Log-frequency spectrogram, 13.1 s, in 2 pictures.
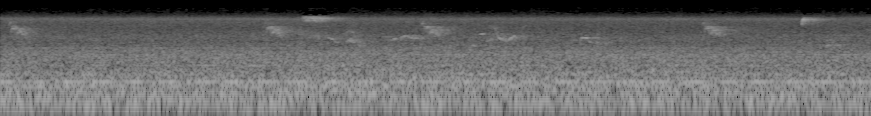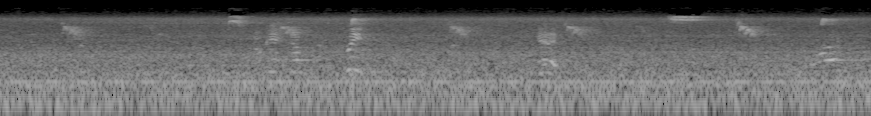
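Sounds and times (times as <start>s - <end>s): faint steady hum: 0.0s - 13.0s
songbirds chirping: 0.0s - 13.0s.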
